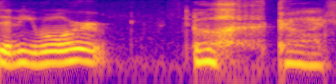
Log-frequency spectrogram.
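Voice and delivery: tearful whisper, voice breaking off; fighting back tears, barely voiced; choked up. Real, not acted. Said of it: "I'm so emotional about this".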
